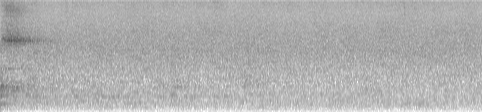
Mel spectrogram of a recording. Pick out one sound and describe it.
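A man speaks calmly into a microphone, heard over loudspeakers in a large echoing hall.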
